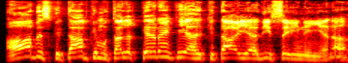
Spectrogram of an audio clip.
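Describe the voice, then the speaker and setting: A man's voice: sits high, animated, pushed and bright. A man hosting a live call-in show as a religious scholar, debating a caller heatedly and pressing the same question again and again.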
